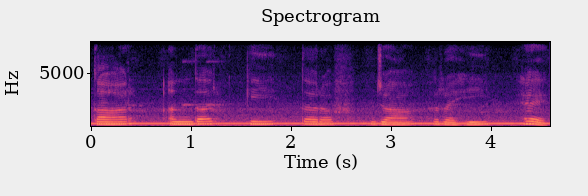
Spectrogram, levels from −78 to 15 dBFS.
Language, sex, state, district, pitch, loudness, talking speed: Hindi, female, Madhya Pradesh, Dhar, 235 Hz, -14 LUFS, 90 wpm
